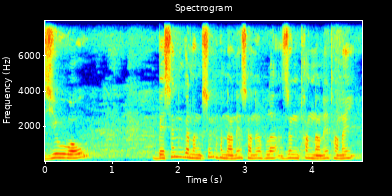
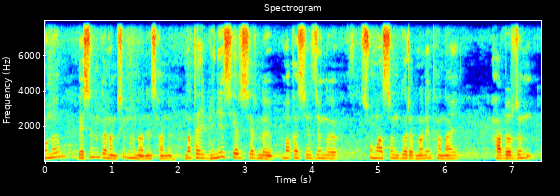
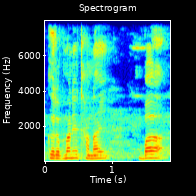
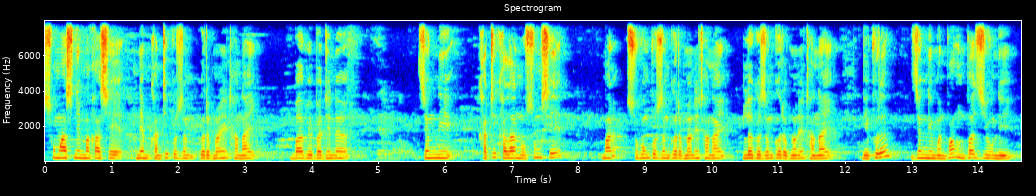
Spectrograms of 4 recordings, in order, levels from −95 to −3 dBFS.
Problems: none marked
